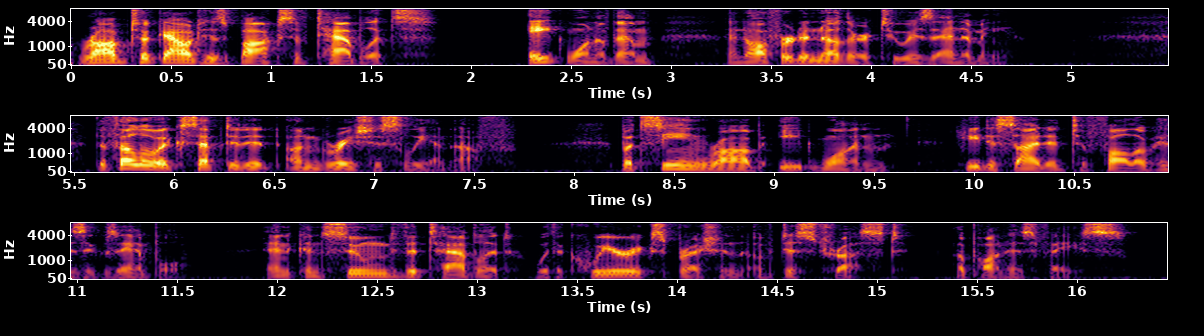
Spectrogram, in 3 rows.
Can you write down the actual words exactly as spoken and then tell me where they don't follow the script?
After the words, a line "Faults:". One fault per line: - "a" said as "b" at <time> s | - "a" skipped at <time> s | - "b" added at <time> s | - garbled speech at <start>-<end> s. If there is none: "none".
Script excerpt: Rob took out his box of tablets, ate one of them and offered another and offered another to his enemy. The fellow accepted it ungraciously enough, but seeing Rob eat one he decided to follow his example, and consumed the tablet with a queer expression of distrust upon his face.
Rob took out his box of tablets, ate one of them and offered another to his enemy. The fellow accepted it ungraciously enough, but seeing Rob eat one he decided to follow his example, and consumed the tablet with a queer expression of distrust upon his face.
Faults:
- "and offered another" skipped at 4.0 s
